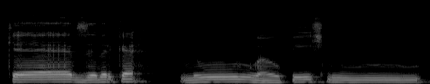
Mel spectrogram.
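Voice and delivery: usual speaking voice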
